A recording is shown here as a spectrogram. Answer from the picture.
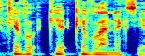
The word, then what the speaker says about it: Kivlenieks: the death of Matisse Kivlenyk. Did I say that right? – Yes, Kivlenyk, yes.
